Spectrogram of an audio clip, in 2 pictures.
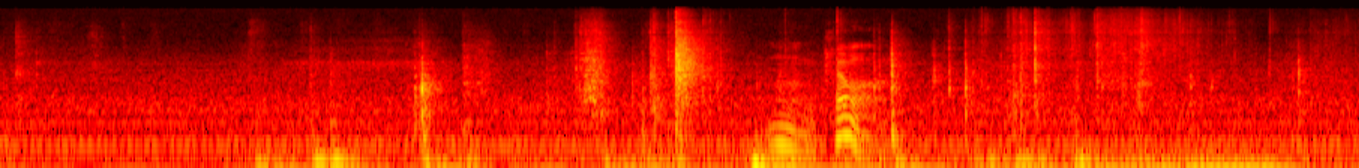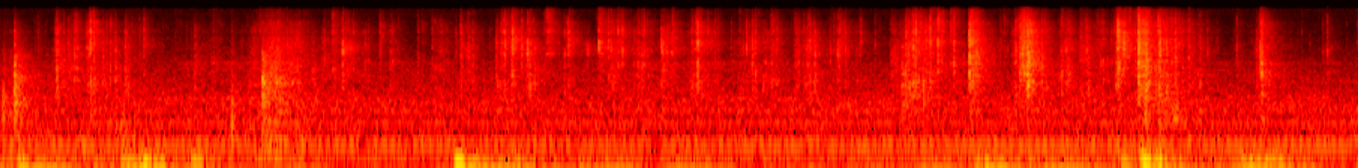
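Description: Plastic crinkling and rustling in irregular bursts as trading cards are handled, slid into plastic sleeves and holders, and stacked.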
